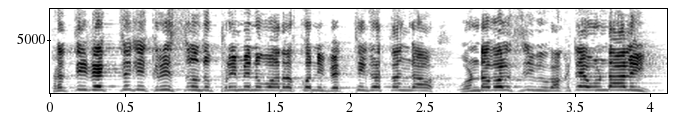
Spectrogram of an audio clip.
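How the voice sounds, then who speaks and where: Male pastor, high bright voice, sermon full of questions to the congregation. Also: steady tone, quick pace. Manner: calls on the congregation to answer aloud; keeps asking "ఏమండి?".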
